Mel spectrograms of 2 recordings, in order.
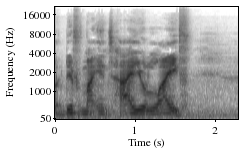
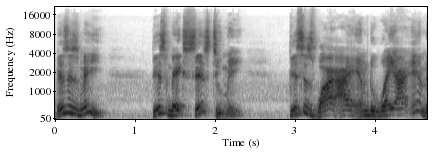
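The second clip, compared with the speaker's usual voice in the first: thrilled discovery, pitched way up; eureka realization; 10 semitones higher, 3 dB louder than usual. Retold or imitated. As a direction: blurt it out like everything finally clicks. Self-diagnosis, an eureka moment.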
